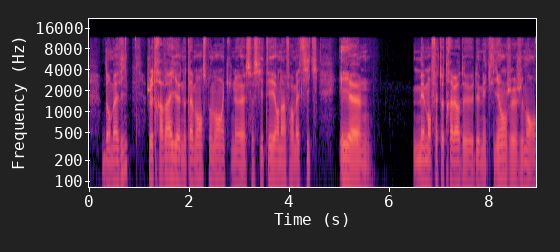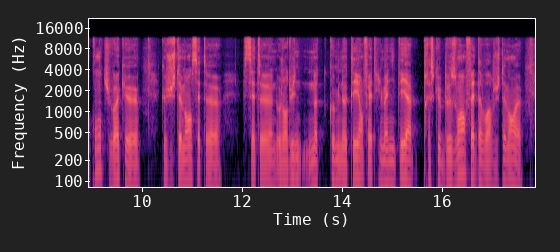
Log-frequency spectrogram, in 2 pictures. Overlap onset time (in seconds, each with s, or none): none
